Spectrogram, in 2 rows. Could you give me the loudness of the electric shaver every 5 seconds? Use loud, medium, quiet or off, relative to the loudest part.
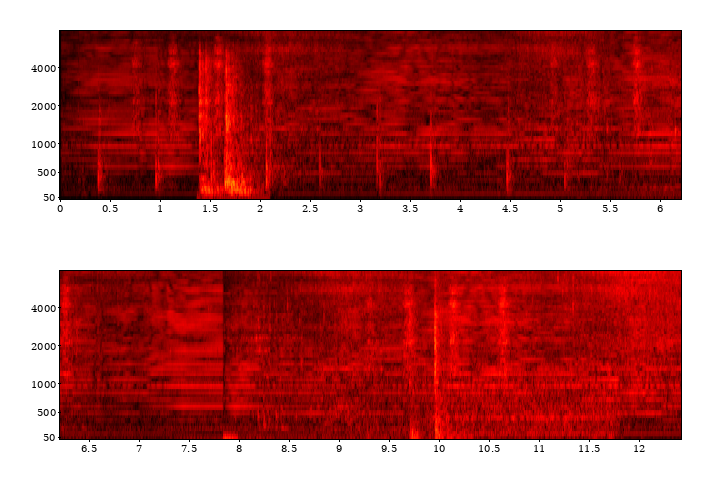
medium, loud, loud.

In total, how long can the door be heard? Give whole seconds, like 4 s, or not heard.
2 s.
